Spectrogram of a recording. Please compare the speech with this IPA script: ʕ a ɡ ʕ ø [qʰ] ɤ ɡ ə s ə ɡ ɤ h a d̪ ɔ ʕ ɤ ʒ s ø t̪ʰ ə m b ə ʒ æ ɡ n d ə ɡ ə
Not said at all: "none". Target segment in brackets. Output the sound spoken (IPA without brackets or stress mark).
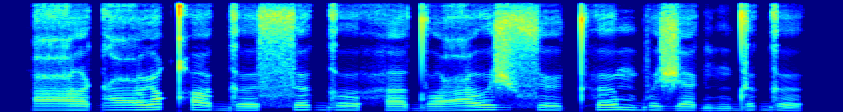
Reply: qʰ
